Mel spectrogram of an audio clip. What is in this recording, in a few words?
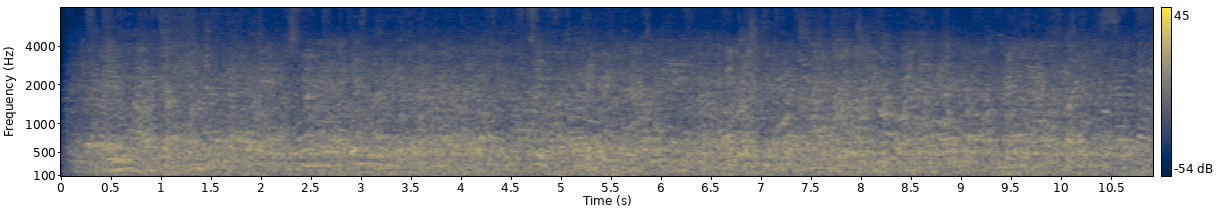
Crowd talking in public area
